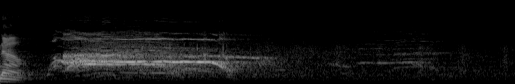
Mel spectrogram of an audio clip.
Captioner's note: attendees cheering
